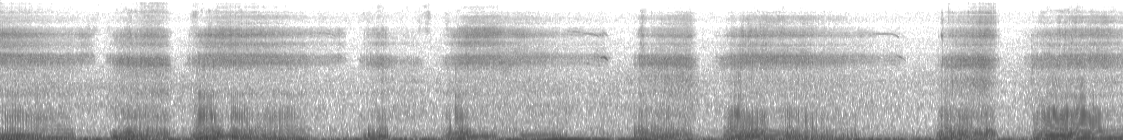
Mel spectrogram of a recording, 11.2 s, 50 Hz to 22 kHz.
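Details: Snoring in a sleeping 9-month-old baby boy: soft, low snores repeating with each breath over steady room noise; ordinary light snoring.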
